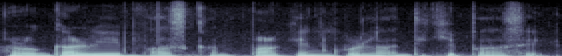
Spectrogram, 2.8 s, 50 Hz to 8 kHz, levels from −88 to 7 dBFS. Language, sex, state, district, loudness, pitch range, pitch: Nagamese, male, Nagaland, Kohima, -16 LUFS, 100-105 Hz, 105 Hz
